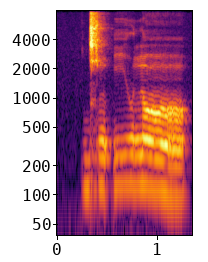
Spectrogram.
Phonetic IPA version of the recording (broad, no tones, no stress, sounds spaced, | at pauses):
d͡ʑ ɘ ŋ ʔ iː u̯ n ɔ̃ː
